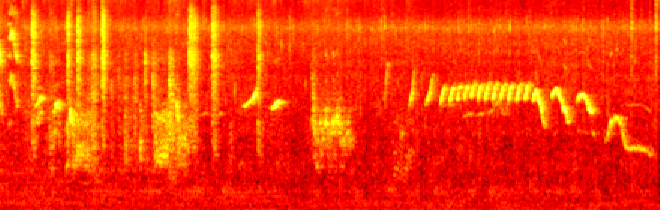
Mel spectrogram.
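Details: White-rumped shama mating call meant to trigger breeding condition; sharp clicks and short notes, then a fast rhythmic series of repeated whistled notes ending in clear downward slurred whistles.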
